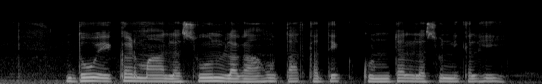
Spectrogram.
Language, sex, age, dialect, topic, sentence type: Chhattisgarhi, male, 18-24, Northern/Bhandar, agriculture, question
